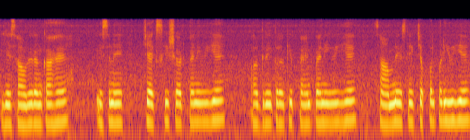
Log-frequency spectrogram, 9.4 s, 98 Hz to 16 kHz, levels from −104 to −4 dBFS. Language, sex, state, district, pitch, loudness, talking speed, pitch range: Hindi, female, Punjab, Pathankot, 190 Hz, -15 LUFS, 170 wpm, 185-195 Hz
